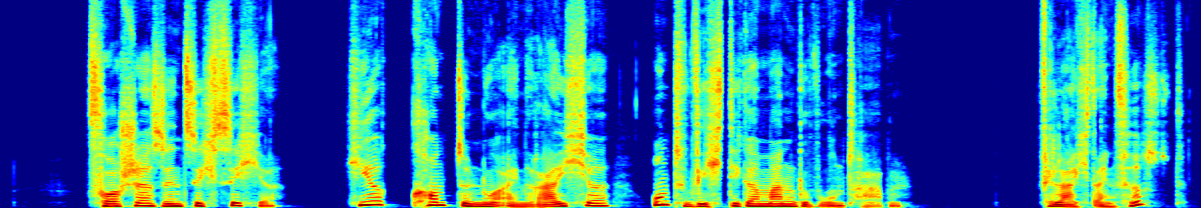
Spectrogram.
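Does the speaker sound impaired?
No.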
